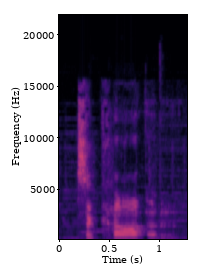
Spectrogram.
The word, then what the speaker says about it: cicadas: The buzzing kicadas and you who will never come back. Kicadas. How do you say it? Sicadas. Sicadas. Okay, it repeats again.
